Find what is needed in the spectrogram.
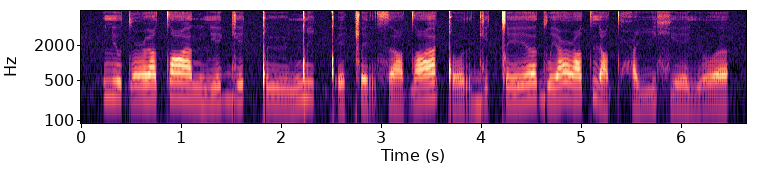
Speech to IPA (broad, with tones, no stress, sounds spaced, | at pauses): lʲ o˥˧ d ʕ ʉ˧ j tˤ aː˥˧ n lʲ e˧˥ ɡʲ e˧˥ ǃ ʉː˨˩ ŋ͡ǃ i˥˧ ǃʼ e˩˧ ǁ e˧ r s ɐː˨˩ dˤ aː˧˥ ǃ o˩˧ r ɡʲ e˧ ǀ eː˧˥ ɐ̯ d w e˧˥ ʕ ʉ˧˥ tˤ lʲ a˨˩ tˤ ħ iː˩˧ xʲ eː˨˩ lʲ o˧ ɐ̯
